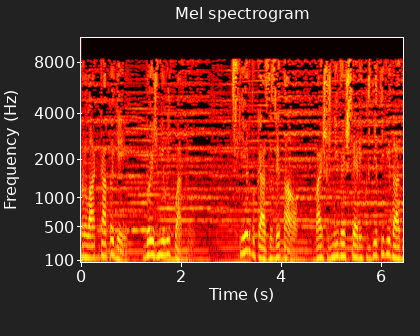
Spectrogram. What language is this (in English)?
Portuguese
